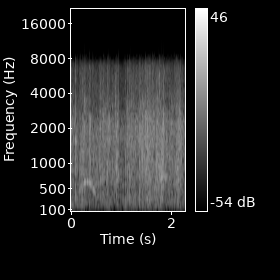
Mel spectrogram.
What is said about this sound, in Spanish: Alguien le da un aplauso al Señor como si lo creyera.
